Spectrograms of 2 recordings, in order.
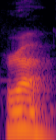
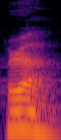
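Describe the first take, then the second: Both takes have the same delivery.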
